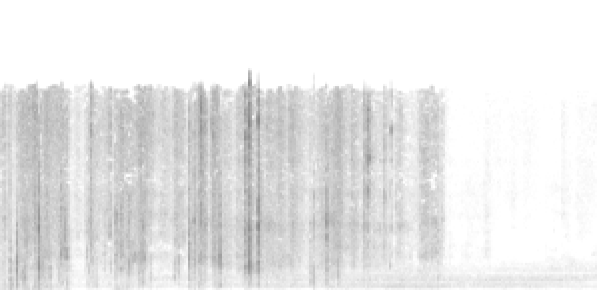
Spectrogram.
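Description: Paper envelopes rustling and crinkling in the hands as a folded kraft envelope is pulled out of a red paper envelope. The rustling stops about four seconds in.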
